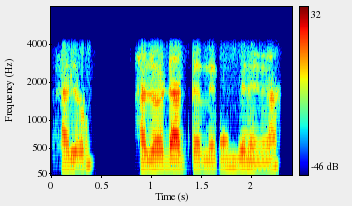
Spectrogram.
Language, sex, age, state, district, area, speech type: Telugu, male, 30-45, Telangana, Mancherial, rural, conversation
